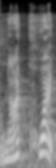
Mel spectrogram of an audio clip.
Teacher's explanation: Not is stressed because it's a negative.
